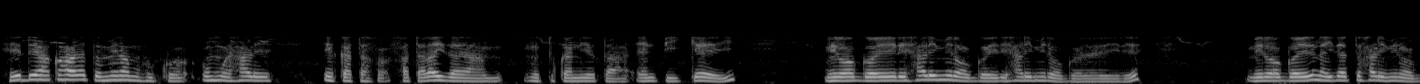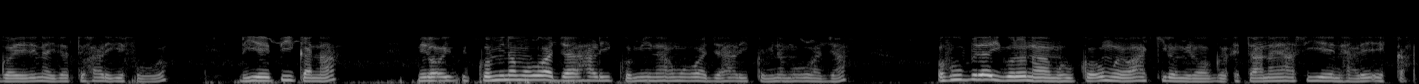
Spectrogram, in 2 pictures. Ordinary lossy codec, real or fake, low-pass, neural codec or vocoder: none; fake; 3.6 kHz; vocoder, 44.1 kHz, 128 mel bands every 512 samples, BigVGAN v2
